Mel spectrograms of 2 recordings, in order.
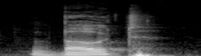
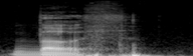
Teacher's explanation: Ta is a voiceless stop and thaw is a voiceless fricative. Ta occurs at the alvolola ridge and thaw at the teeth. To has popping in it, but thaw can continue the sound. · Ta has popping in it, but tha can continue the sound.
